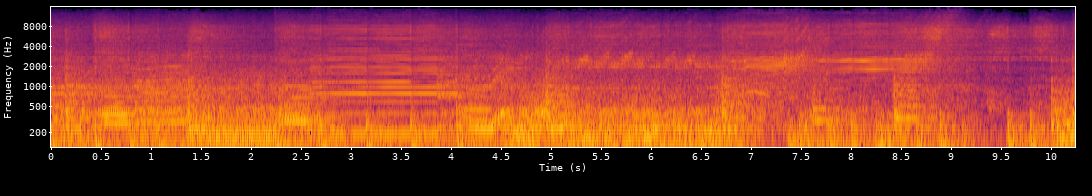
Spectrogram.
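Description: Live electric bass guitar and drum kit playing loud, dense, fast music, recorded from within the audience. A bright, sustained passage stands out about three seconds in, and the sound thins briefly just before the end.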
